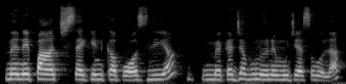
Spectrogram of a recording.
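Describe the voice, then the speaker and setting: A young adult woman from Himachal Pradesh, a guest on a talk show, telling a personal story in an animated way and acting out what others said. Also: on the high side, fairly quick. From Himachal Pradesh, India. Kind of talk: recounting a personal story in an interview.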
